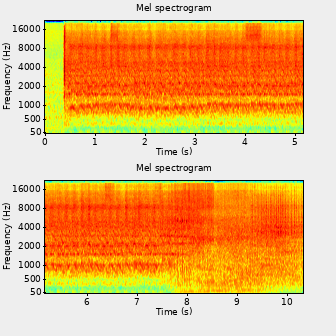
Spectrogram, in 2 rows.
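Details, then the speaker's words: First start of a pro street truck after a Motec M141 engine management install: steady rapid cranking for about seven seconds, then a brief ragged catch. It won't run on its own, and ether spray is considered. Cranking no-start. "I mean, if it's a little cold, it cranks a little. But it's not starting, so we're gonna see if we can encourage it."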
